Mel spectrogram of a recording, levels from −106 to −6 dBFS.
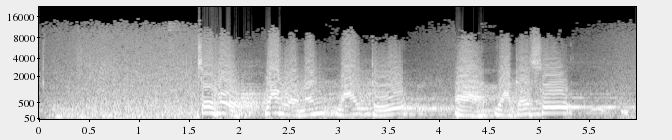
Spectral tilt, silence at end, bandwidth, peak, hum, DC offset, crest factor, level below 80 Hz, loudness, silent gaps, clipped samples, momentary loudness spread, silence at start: -5.5 dB/octave; 0 s; 14.5 kHz; 0 dBFS; none; under 0.1%; 8 dB; -28 dBFS; -8 LUFS; none; 0.4%; 7 LU; 0 s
